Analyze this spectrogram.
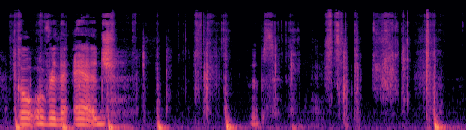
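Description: Paper rustles and crinkles as it is handled.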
